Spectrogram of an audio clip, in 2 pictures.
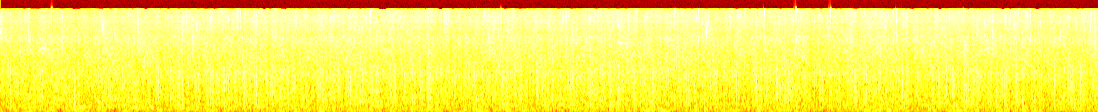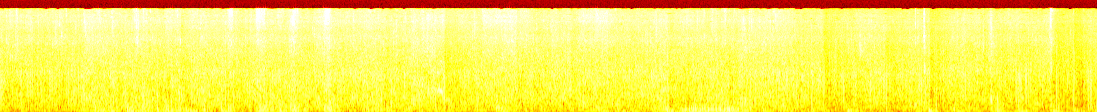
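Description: Steady rain falling, with low rumbles about twelve and eighteen seconds in.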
